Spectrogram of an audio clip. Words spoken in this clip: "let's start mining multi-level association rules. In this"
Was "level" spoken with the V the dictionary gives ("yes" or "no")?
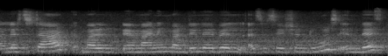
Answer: no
